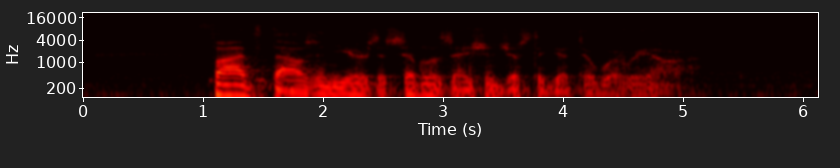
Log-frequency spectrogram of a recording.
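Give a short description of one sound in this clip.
An elderly man speaks calmly and thoughtfully, close by.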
